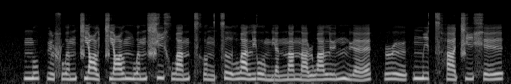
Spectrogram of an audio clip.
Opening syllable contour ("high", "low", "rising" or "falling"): rising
